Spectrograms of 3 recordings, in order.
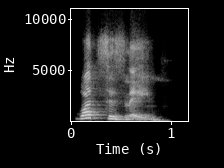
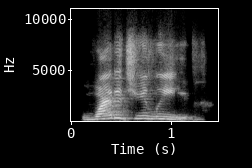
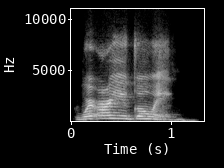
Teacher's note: Falling intonation is also used when making questions if they contain question words such as where, what, why, when, how, and who.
